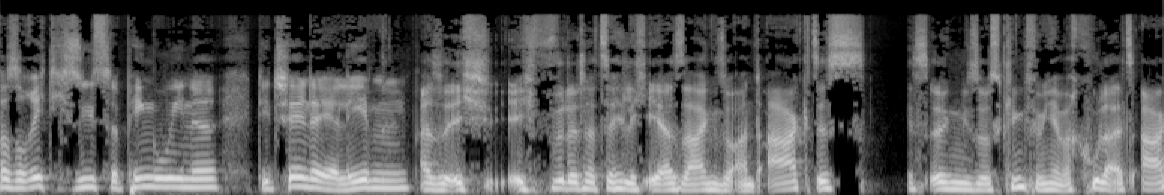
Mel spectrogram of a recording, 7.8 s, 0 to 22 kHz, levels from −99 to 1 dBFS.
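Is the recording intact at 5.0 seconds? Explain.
Yes, at 5.0 seconds the speech plays through cleanly, with no dropout, click, distortion or other audible disturbance at that moment.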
